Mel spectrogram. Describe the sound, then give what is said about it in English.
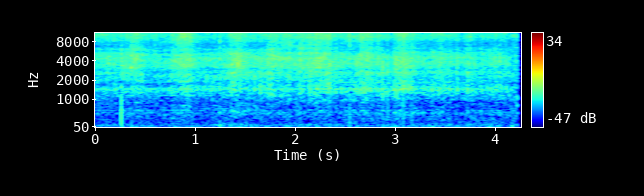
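Peppers and onions sizzle in a tablespoon or two of hot olive oil in a pan, a steady, fairly quiet hiss of frying that holds unbroken with no talk. “My olive oil is hot, so I'm going to get in my peppers and my onions. and give this a toss.”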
